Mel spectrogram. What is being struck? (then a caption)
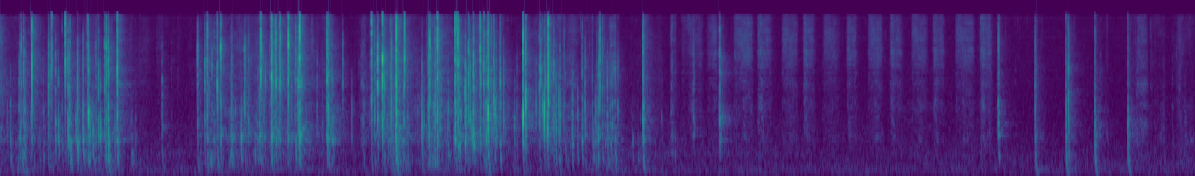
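Small plastic foil bag with contents. A small plastic foil blind bag of Disney d-Licious Desert figures, with its contents inside, is rubbed and crinkled between fingers and long nails. Dense, bright crackling and crinkling fills the first few seconds, then thins into sparse, sharp clicks and ticks with quiet gaps between them.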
